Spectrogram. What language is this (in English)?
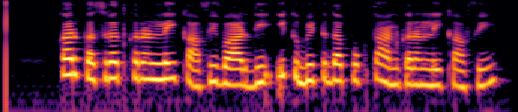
Punjabi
